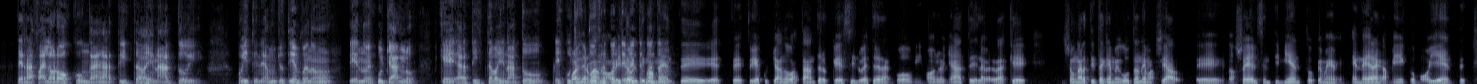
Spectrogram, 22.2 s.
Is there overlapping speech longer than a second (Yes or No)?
Yes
